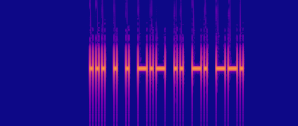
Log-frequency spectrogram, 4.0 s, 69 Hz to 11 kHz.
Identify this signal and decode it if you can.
Morse code, heard as a keyed tone, about 30 wpm, 700 Hz. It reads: SEEKING
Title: ING Suffix - Top 100 Words with Base Words 30wpm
